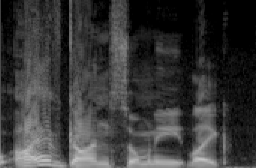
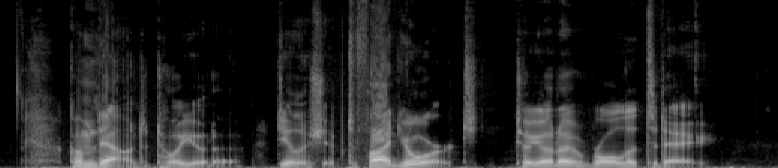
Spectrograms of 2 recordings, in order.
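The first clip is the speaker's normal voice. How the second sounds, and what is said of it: Commercial voiceover announcer voice. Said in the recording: “comments about how, like, my voice sounds during this podcast... you should do voiceovers”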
